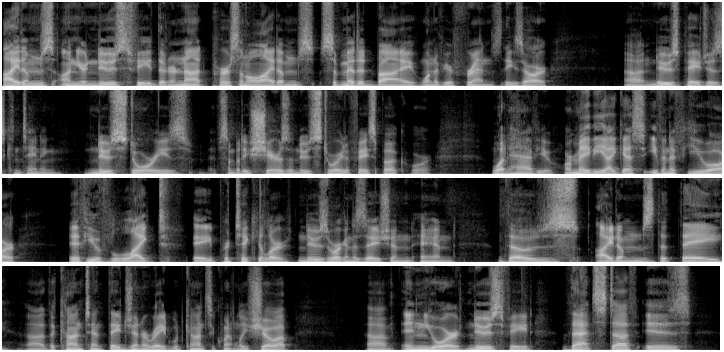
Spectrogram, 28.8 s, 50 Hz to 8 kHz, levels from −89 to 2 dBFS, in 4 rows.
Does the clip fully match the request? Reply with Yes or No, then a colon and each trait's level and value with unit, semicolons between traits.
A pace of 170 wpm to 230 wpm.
No: average, 150 wpm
